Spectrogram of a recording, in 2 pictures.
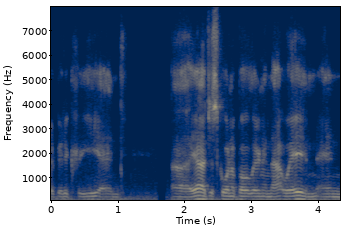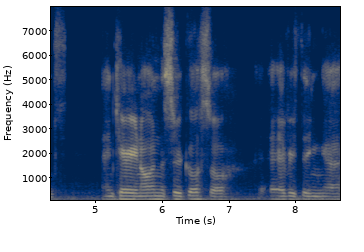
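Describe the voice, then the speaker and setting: A man with a western Canadian accent speaks at a fairly slow pace with monotone, flat intonation and a medium pitch. Noticeable background noise is present. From Alberta, Canada. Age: 30s. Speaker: powwow dancer and company employee. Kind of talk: casual sharing circle talk. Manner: halting, many fillers.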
